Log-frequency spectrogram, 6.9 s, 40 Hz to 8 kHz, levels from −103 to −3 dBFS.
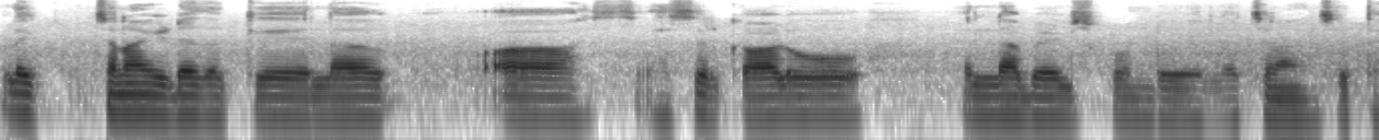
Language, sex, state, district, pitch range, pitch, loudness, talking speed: Kannada, male, Karnataka, Shimoga, 100-105 Hz, 105 Hz, -27 LUFS, 105 wpm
